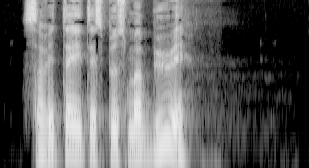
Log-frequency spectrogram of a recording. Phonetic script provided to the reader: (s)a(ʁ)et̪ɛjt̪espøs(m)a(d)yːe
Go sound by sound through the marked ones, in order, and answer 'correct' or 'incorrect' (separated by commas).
correct, incorrect, correct, incorrect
